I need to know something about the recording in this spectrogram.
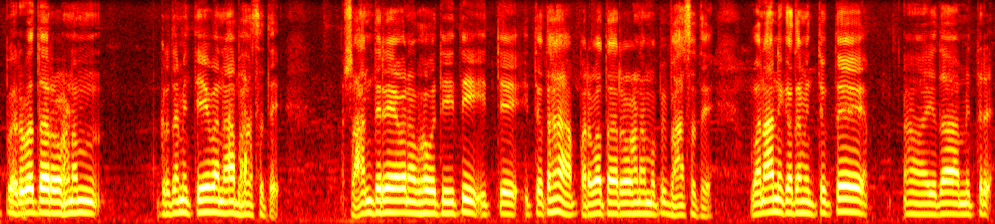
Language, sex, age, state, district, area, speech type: Sanskrit, male, 18-30, Karnataka, Bangalore Rural, urban, spontaneous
